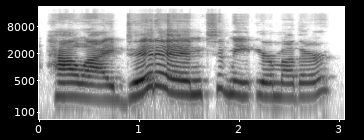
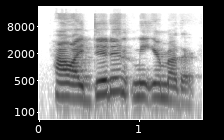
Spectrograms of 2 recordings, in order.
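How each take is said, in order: First: Title read. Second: Said in the usual way. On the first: Shown as a demonstration. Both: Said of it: "do the title of this for me".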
